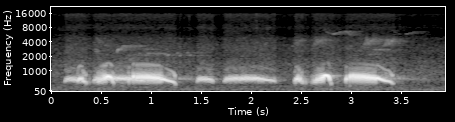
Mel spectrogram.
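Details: Wild spotted dove answering a decoy during a 2024 trapping session; loud, close coos in a quick run of short notes and longer held, wavering tones.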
